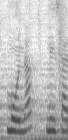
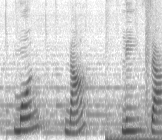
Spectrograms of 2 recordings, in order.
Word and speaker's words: Mona Lisa: कोई इसको मोना लिसा बुलाता है तो कोई इसको मोना लीजा बुलाता है। इटालियन में इसकी करेक्ट प्रोनाउंसिएशन मोना लीजा है।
